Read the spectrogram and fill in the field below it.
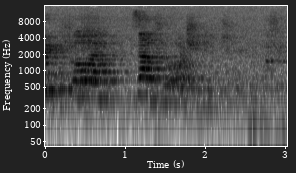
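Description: A young girl sings out briefly nearby.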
